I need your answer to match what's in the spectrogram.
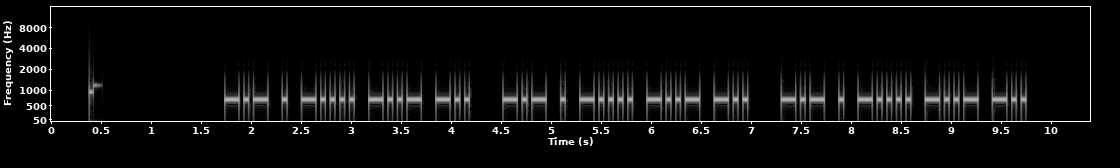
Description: Morse code, heard as a keyed tone, about 25 wpm, 700 Hz. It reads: KE6XD KE6XD KE6XD
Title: USA Call Signs Repeated 3x 25wpm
